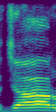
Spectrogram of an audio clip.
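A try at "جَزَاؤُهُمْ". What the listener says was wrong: ঠিক করে পড়েন। জিম জবর যা, তারপরে ওটা র আছে, রর উপরে নুক্তা আছে। যা জবর যা, যার পরে আলিফ আছে, তারপরে মাদ আছে, একসাথে বলতে হবে। যা, আলিফ, মাদ, জবর যা, যা যা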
